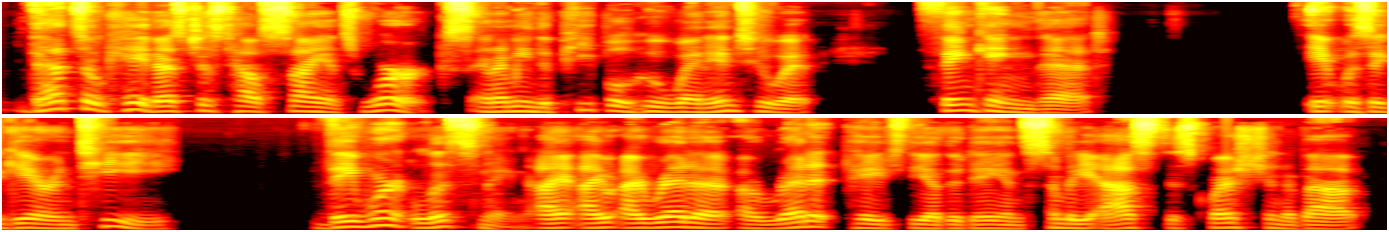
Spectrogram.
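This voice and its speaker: This interview guest, an author and philosopher of science, speaks at a moderate pace with a medium, slightly mellow pitch. His explanations are conversational, and he repeats phrases for emphasis.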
